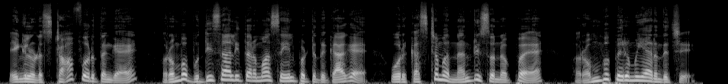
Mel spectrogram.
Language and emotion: Tamil, happy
